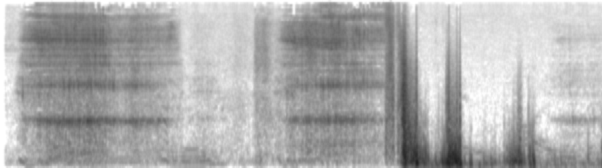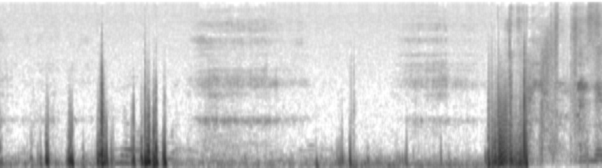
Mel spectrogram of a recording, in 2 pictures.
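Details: Loud snoring from a sleeper called a panda: two long rasping breaths, then a run of short snorting, fluttering snore bursts.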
